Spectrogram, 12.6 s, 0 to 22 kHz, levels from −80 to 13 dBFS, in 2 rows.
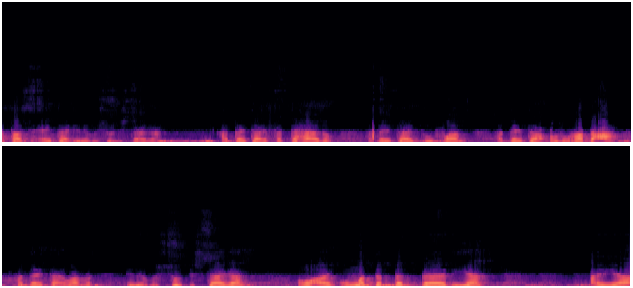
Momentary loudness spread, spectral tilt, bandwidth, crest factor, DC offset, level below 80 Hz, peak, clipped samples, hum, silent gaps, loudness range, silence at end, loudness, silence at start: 17 LU; -11.5 dB/octave; 3.4 kHz; 18 dB; under 0.1%; -36 dBFS; -2 dBFS; under 0.1%; none; none; 5 LU; 0 s; -20 LUFS; 0 s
